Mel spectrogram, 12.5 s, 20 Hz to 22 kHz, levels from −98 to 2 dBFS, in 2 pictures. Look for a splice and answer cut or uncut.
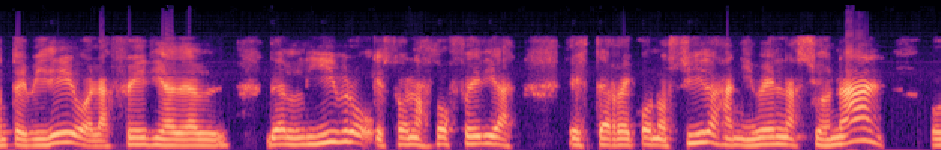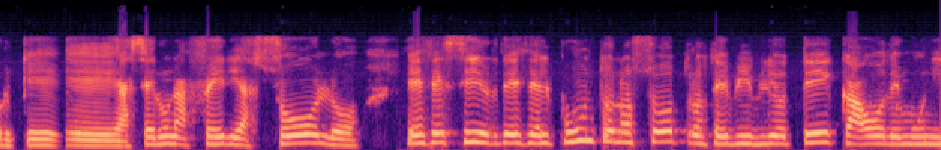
cut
